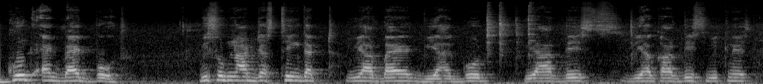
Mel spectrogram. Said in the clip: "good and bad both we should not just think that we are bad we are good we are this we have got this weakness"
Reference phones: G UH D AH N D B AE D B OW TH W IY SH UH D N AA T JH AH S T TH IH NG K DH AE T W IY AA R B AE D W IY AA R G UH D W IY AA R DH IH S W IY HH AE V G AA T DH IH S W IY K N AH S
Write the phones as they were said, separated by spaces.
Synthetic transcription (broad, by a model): G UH D AH N D B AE D B OW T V IY SH UH D N AA T JH AH S T T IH NG K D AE T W IY AA R B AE D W IY AA R G UH D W IY AA R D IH S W IY HH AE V G AA T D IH S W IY K N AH S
